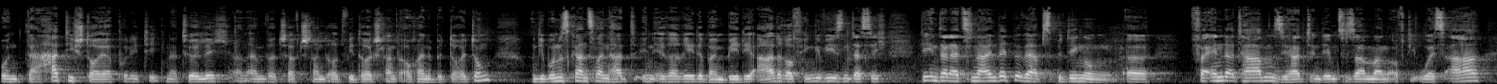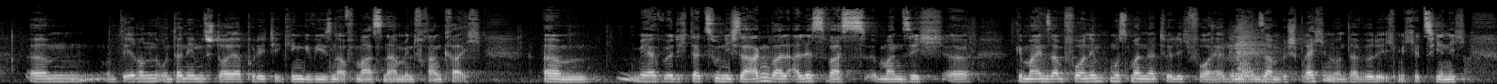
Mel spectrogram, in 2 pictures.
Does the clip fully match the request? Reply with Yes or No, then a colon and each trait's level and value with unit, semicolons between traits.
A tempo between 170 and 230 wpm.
No: average, 160 wpm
